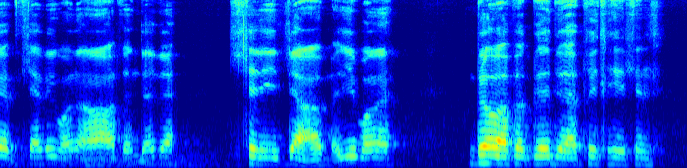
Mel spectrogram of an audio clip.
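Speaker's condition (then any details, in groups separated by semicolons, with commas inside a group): Cerebral palsy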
